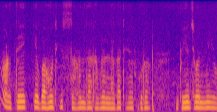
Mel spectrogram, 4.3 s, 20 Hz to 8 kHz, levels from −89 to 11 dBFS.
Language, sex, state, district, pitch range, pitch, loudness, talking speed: Chhattisgarhi, male, Chhattisgarh, Rajnandgaon, 140-150 Hz, 145 Hz, -18 LUFS, 150 wpm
